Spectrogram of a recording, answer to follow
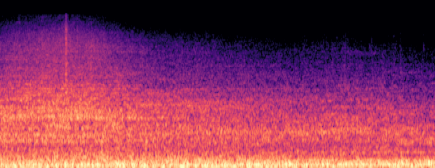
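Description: Steady engine and road noise inside the cabin of a Mercedes-Benz SL on the move, a low even rumble with a soft hiss above it.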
